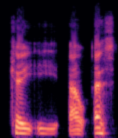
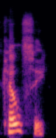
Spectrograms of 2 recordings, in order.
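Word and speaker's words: Kelce: just kels and it's spell as in kels k e l s e but he spells it k l k e l c e but yeah it's travis kels where we are not travis kelsey okay there we um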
